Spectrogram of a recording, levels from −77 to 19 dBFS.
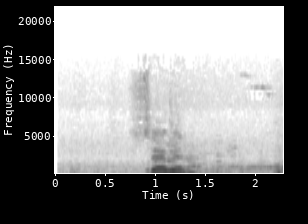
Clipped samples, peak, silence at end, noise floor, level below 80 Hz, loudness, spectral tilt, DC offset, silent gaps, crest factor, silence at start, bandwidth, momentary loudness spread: under 0.1%; -2 dBFS; 0 s; -45 dBFS; -64 dBFS; -15 LUFS; -5 dB/octave; under 0.1%; none; 18 dB; 0.9 s; 14 kHz; 24 LU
